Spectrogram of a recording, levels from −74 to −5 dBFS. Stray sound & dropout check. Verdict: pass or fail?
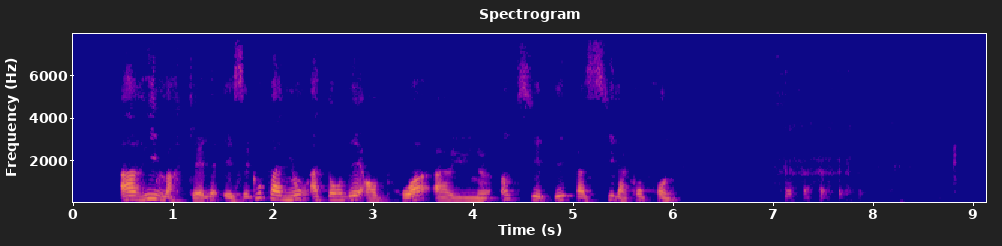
fail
